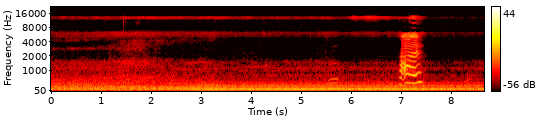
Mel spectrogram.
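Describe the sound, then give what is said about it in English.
Low, steady engine rumble of a rusty truck driving by holds loud and even throughout, with a brief higher warbling tone near the end. “Oh, my God. It's that rusty truck again. I hope he's not here to kidnap us.”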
